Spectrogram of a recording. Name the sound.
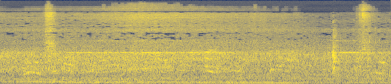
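city bus arriving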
